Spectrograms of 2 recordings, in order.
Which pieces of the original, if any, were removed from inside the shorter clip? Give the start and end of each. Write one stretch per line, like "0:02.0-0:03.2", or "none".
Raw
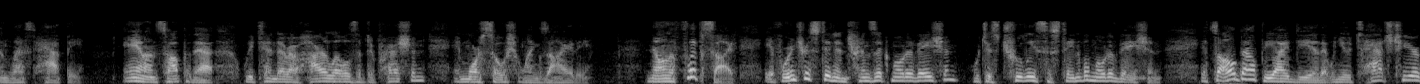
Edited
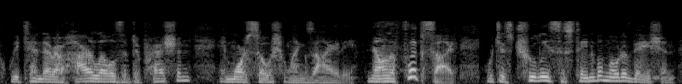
0:06.0-0:06.4
0:07.6-0:09.6

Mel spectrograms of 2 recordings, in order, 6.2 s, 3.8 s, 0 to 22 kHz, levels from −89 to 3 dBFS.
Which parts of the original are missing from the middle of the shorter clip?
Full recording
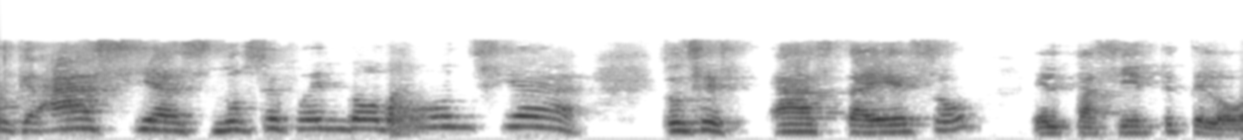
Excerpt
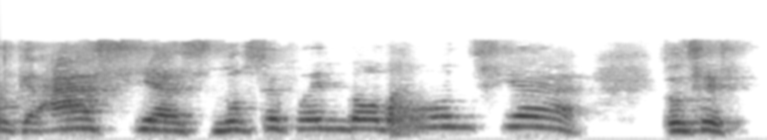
none

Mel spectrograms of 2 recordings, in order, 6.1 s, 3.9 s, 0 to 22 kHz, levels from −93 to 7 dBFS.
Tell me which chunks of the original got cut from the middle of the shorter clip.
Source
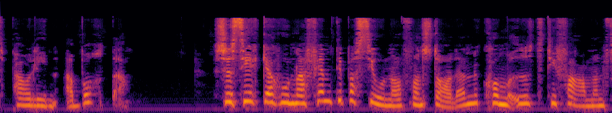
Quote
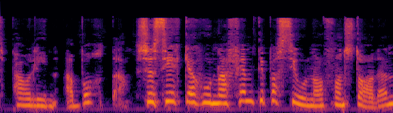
0:01.3-0:02.1

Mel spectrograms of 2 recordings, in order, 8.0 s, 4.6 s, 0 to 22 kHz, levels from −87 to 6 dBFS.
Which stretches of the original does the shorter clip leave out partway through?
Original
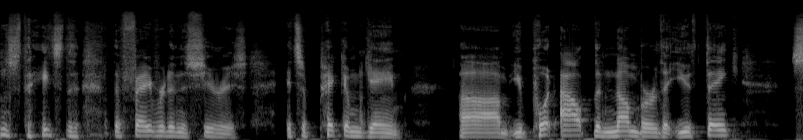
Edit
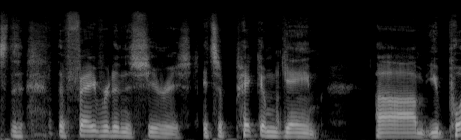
0:02.5-0:02.8

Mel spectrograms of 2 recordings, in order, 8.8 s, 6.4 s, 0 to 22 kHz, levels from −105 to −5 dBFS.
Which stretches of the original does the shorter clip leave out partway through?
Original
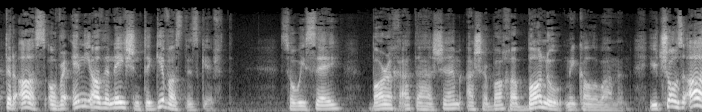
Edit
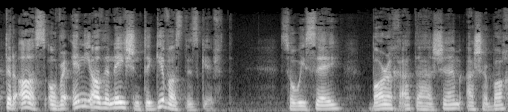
none

